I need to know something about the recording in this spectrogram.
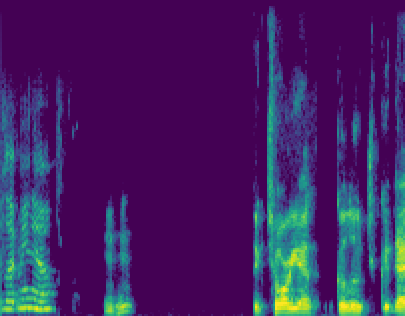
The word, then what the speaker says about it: Gallucci: Victoria Gallucci. Did I say it right? Gallucci.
